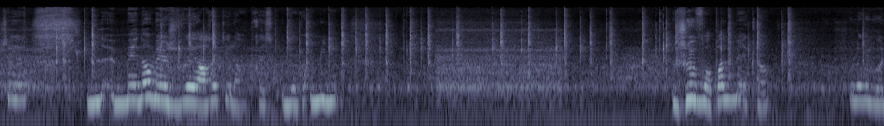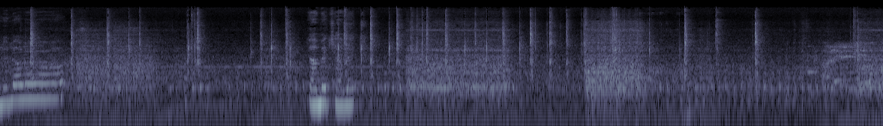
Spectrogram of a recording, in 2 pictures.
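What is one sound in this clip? Video game sounds play through a television speaker in a room.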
